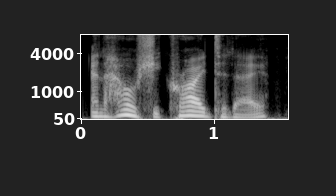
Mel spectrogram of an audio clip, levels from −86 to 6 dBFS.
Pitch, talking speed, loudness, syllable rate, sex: 125 Hz, 230 wpm, -17 LUFS, 4.8 syllables/s, male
